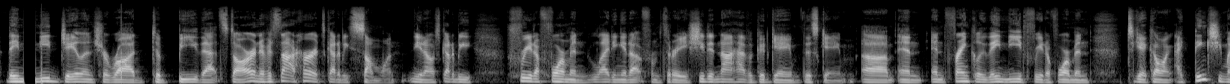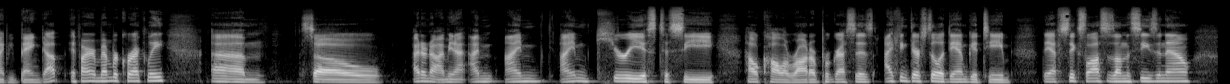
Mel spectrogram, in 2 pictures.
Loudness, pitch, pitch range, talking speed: -18 LUFS, 120 Hz, 105-135 Hz, 230 wpm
